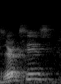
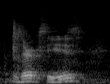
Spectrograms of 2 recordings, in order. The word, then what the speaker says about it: Xerxes: So like X in Xerxes is the Greek Ch, right? So even the same spelling is actually an attempt to write Xerxes, which is not so far off from Ahasuerus, or at least closer to Ahasuerus.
